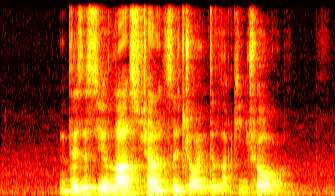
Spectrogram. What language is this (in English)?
English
